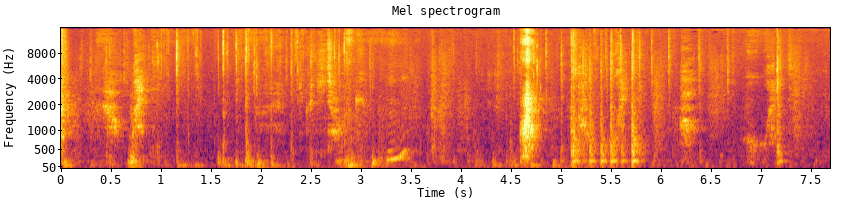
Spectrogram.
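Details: Fiona's puppies indoors, wagging their tails while being greeted; a short rising whine stands out midway among soft yips and pattering paws, with a person talking warmly to them throughout.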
